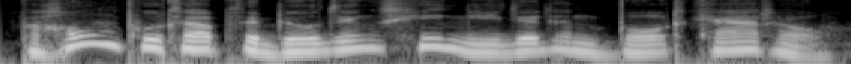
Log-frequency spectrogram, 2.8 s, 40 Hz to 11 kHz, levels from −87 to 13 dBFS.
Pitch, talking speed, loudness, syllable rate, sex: 135 Hz, 210 wpm, -17 LUFS, 5.2 syllables/s, male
